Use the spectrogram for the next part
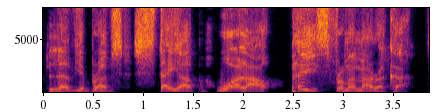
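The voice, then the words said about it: Put-on British accent. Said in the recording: “This is my greatest British accent, as best I can do ... That wasn't bad. That wasn't bad, man.”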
